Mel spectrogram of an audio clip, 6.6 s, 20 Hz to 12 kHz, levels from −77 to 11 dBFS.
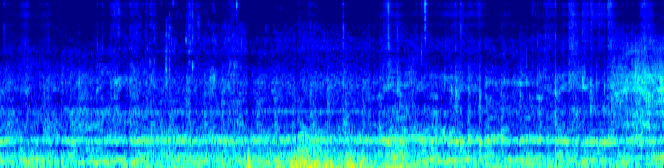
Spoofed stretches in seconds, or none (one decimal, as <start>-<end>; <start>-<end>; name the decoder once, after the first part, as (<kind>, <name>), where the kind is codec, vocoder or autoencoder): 0.0-1.4 (codec, SNAC); 3.7-6.6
